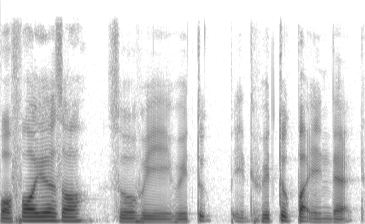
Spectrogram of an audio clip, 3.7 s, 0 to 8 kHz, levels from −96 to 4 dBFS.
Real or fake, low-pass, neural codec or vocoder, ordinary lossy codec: real; 7.2 kHz; none; none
